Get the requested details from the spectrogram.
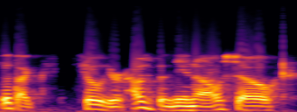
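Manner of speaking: ordinary talk, nothing marked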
